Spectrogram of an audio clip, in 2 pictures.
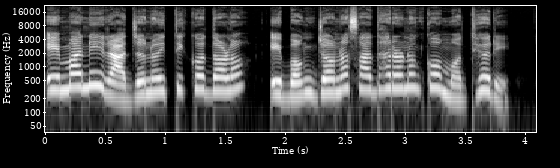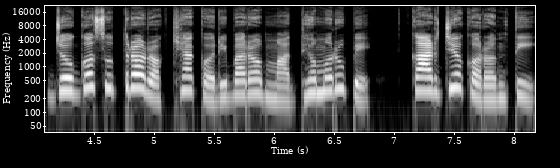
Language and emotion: Odia, neutral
